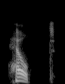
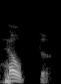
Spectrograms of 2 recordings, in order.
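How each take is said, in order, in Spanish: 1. La palabra termina en un sonido T sordo. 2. La palabra termina en un sonido D sonoro. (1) "no me impide pronunciarlo con una T" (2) "no terminando en T, sino en D ... Es difícil"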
